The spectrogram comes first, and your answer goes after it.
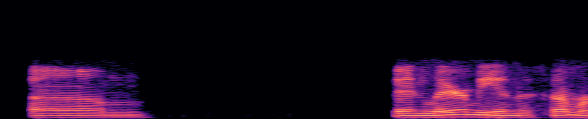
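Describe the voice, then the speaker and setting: In a monotone with flat intonation, a man speaks at a moderate pace. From Wyoming (small ranch town). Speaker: chiropractor. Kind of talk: casual interview chat.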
